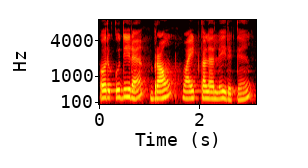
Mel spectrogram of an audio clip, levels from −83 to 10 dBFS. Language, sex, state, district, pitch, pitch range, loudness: Tamil, female, Tamil Nadu, Nilgiris, 200 Hz, 190-220 Hz, -17 LUFS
